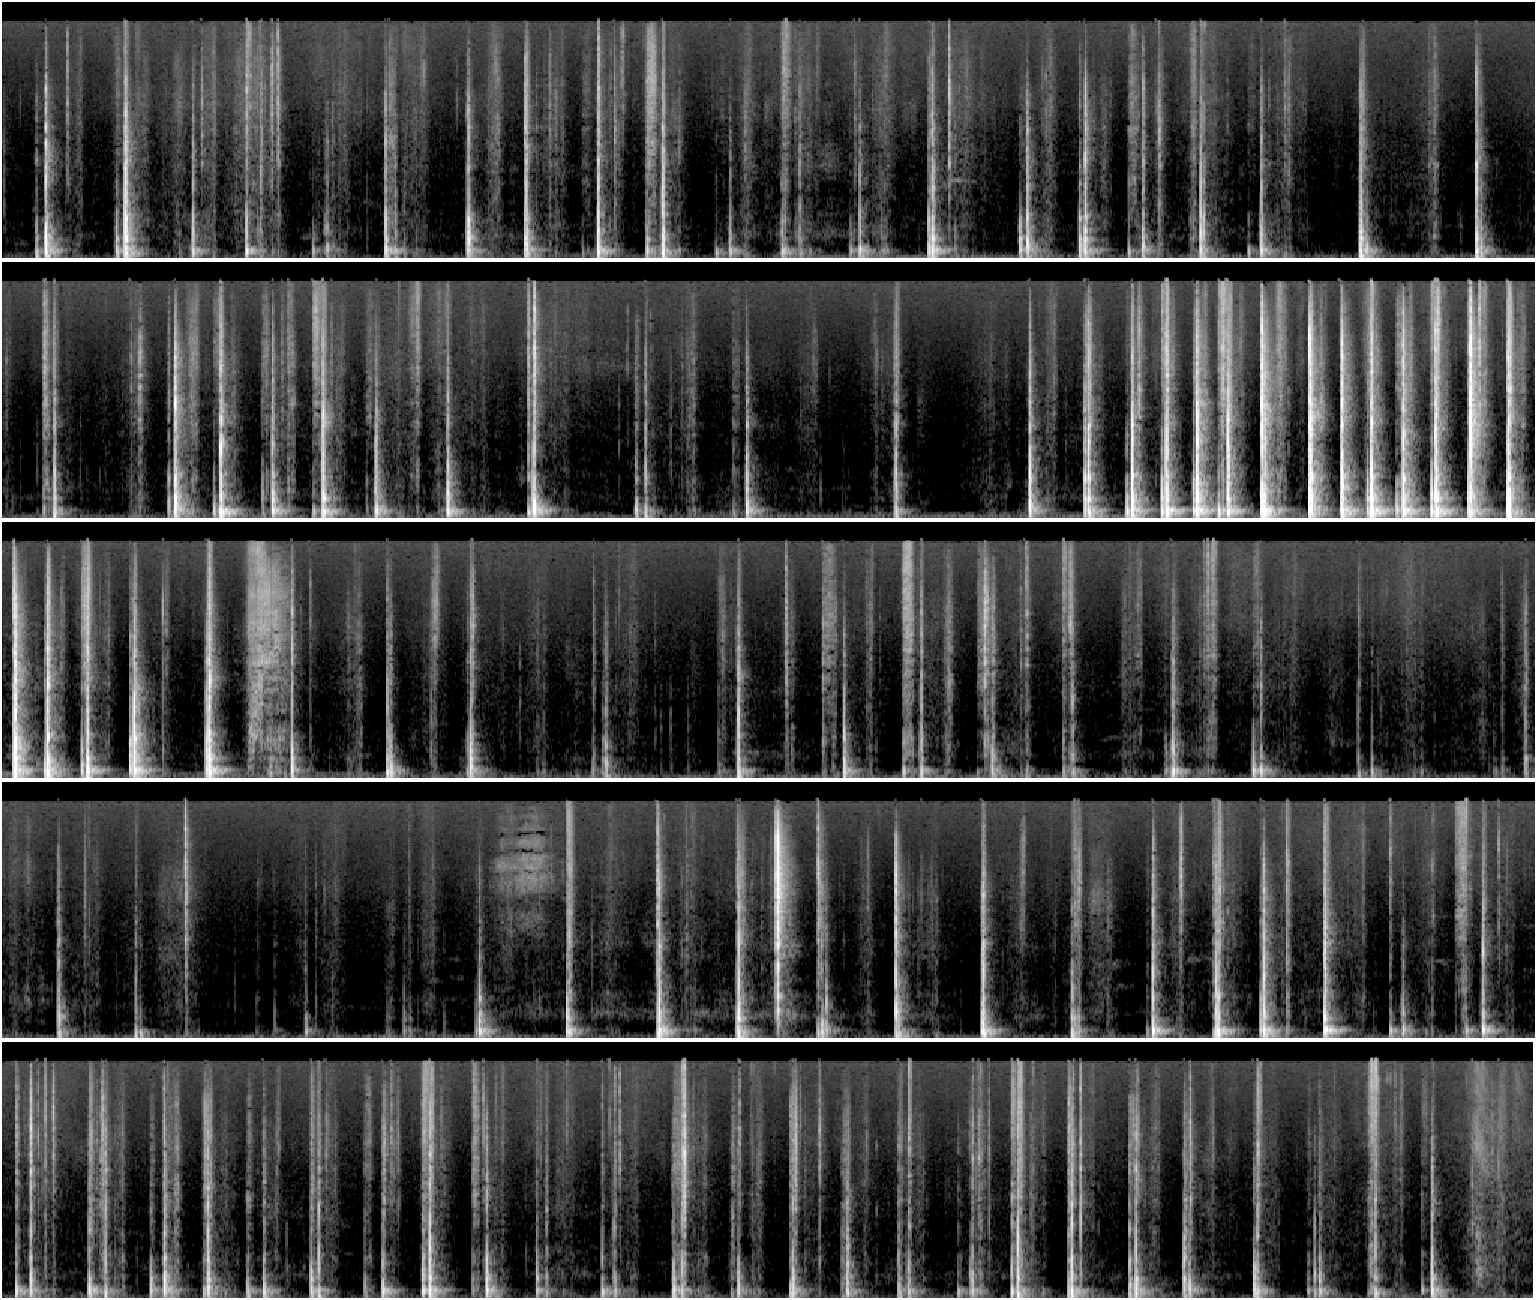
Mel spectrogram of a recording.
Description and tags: Men's dress shoes walking on hardwood floor.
